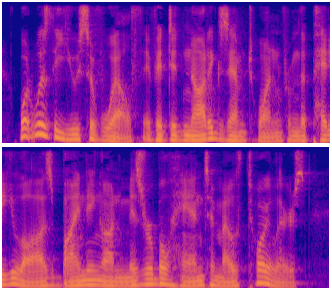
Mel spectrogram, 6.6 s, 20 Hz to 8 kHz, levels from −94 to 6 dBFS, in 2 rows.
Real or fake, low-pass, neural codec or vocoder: real; 7.2 kHz; none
